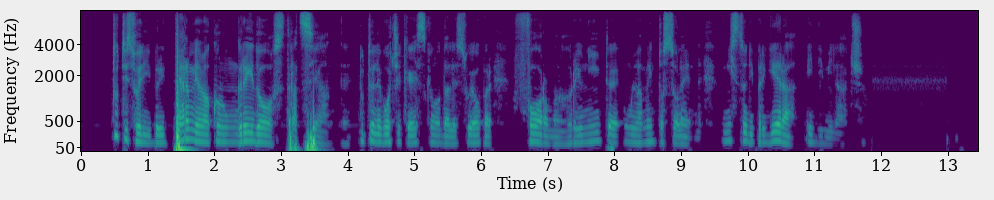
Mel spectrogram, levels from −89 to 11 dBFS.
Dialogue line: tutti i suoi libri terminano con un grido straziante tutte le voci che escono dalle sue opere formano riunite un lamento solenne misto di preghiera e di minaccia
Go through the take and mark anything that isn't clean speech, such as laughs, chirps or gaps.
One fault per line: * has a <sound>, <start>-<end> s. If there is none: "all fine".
all fine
